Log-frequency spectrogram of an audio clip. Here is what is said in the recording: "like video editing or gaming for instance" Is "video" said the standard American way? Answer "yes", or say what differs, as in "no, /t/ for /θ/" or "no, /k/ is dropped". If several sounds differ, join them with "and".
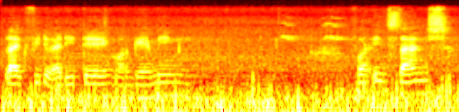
no, /f/ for /v/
